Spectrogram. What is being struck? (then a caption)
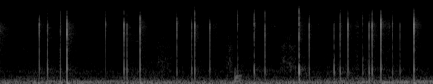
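Paperback book with glossy paper cover. A small paperback "Potato Recipe Book" with a glossy paper cover, solid and closed, is held in both hands while long manicured nails scratch and rub its cover and pages. The result is a quiet, rapid series of sharp, bright ticks and dry scratches over a faint low rumble.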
